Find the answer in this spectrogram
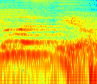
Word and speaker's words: Louisville: got to say Louisville you cannot say Louisville it's got to be Louisville Louisville a Louisville somewhere in there okay somewhere in there okay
